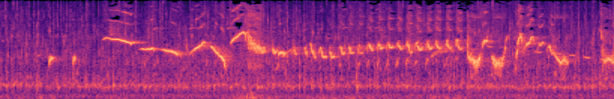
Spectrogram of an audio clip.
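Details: Lure song of a white-rumped shama, meant to rouse young and reluctant captive birds. It opens with sharp, scattered notes, then swooping whistles and a long, even, rapid trill. Ends in bright, varied chips over gently trickling water.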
